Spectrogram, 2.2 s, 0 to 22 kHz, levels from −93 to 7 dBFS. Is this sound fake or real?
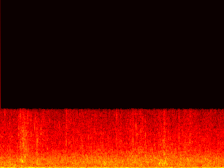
real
